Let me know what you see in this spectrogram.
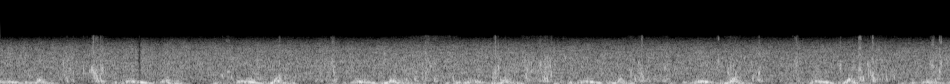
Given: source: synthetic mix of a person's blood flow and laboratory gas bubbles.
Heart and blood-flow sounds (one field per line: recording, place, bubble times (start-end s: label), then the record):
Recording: Doppler ultrasound of blood flow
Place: precordium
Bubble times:
0.59-1.09 s: bubbles
2.19-2.34 s: bubbles
2.45-2.63 s: bubbles
2.77-2.90 s: bubbles
3.12-3.40 s: bubbles
3.88-4.58 s: bubbles
4.89-5.08 s: bubbles
5.12-5.67 s: bubbles
6.27-6.82 s: bubbles
7.16-7.21 s: bubbles
7.23-7.46 s: bubbles
7.50-7.73 s: bubbles
7.90-8.02 s: bubbles
8.37-8.45 s: bubbles
8.48-9.00 s: bubbles
9.28-9.45 s: bubbles
From the record:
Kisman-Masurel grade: 342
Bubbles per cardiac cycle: rolling drumbeat, 9 or more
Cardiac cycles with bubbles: 100%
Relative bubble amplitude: moderate (0.250 to 0.450)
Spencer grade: 3 (all of the cardiac periods contain showers or single bubble signals, but not dominating or overriding the cardiac motion signals)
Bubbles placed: only in the low amplitude regions of the cardiac cycle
